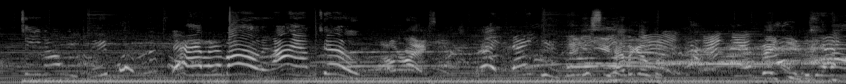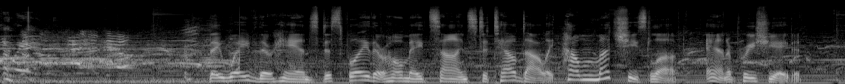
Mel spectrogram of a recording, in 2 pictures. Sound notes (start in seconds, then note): 8.6 indistinct chatter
